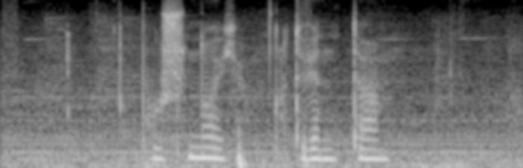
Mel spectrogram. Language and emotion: Russian, neutral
